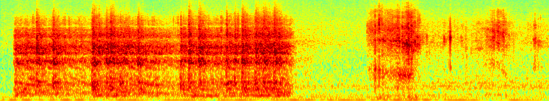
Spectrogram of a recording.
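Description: Electronic sound effects: a harsh hissing noise with faint steady tones inside it runs for about two seconds and then stops, followed by a few short noisy bursts and clicks.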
